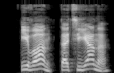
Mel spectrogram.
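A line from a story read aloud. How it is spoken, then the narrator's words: Loud shout. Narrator (Russian): Золотов громко выкрикнул имена детей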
